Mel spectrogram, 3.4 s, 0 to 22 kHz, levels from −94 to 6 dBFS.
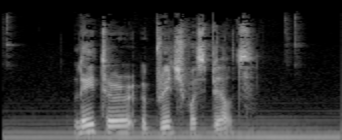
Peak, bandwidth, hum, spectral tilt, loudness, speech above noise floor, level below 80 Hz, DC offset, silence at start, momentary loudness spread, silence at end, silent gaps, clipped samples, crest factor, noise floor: -2 dBFS; 16 kHz; 50 Hz at -40 dBFS; -2 dB/octave; -20 LUFS; 22 dB; -42 dBFS; under 0.1%; 0.05 s; 22 LU; 0 s; none; under 0.1%; 22 dB; -44 dBFS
